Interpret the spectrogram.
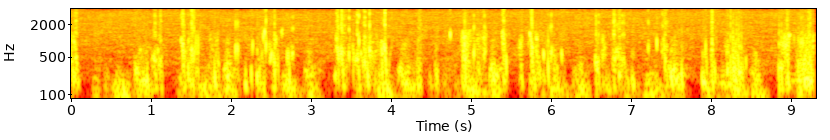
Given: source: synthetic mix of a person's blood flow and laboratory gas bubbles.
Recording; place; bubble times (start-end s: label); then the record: Doppler ultrasound of blood flow; precordium
0.00-0.16 s: bubbles
0.81-1.19 s: bubbles
1.39-1.66 s: bubbles
1.75-1.90 s: bubbles
2.06-2.84 s: bubbles
3.32-4.05 s: bubbles
4.35-4.44 s: bubbles
4.49-4.82 s: bubbles
4.89-5.25 s: bubbles
5.41-5.52 s: bubbles
5.62-5.72 s: bubbles
5.74-6.22 s: bubbles
6.55-6.98 s: bubbles
7.03-7.10 s: bubbles
7.23-7.28 s: bubbles
7.32-7.51 s: bubbles
7.62-7.72 s: bubbles
7.90-8.49 s: bubbles
8.85-9.32 s: bubbles
From the record:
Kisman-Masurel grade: 343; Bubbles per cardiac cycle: rolling drumbeat, 9 or more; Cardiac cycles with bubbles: 100%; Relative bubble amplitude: loud (0.450 to 0.775); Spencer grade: 3 (all of the cardiac periods contain showers or single bubble signals, but not dominating or overriding the cardiac motion signals); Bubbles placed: only in the low amplitude regions of the cardiac cycle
